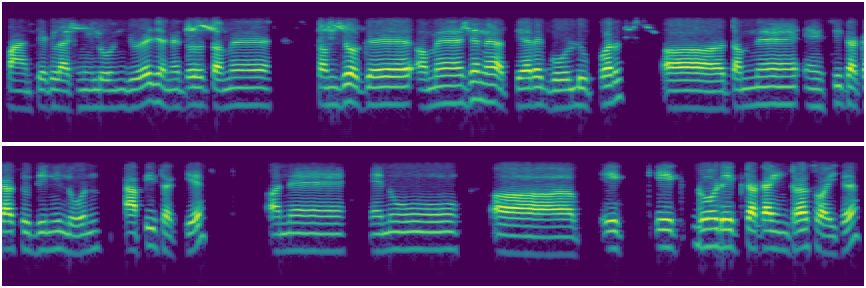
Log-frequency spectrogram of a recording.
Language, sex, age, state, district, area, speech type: Gujarati, male, 30-45, Gujarat, Kheda, rural, conversation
